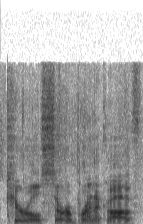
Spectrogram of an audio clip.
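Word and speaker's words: Kirill Serebrennikov: locations have been raided um now this is kol Sarah brov he's both can Award winner I'm not familiar that much with the did I pronounce that correctly yeah yeah okay I don't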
